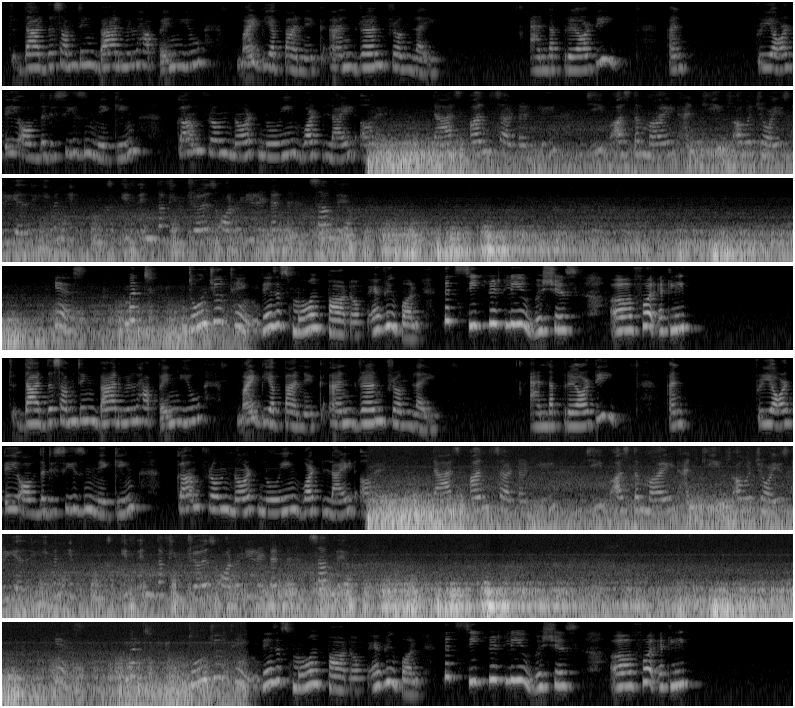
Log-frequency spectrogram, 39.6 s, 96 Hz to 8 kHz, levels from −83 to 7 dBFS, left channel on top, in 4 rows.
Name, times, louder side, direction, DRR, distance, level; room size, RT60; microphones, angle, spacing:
voice 1, 0.1-5.4 6.6-7.7 8.0-8.5 9.4-11.8 12.1-24.2, right 3 dB, 55° right, 0.8 m, -41 dB
sound 1, 14.4-32.7, right 4 dB, 85° right, 0.4 m, -28 dB
voice 2, 30.3-30.7 31.2-31.6 31.9-34.9 35.2-38.2, left 3 dB, 25° left, 0.3 m, -33 dB
4.8 x 3.9 x 2.7 m
head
